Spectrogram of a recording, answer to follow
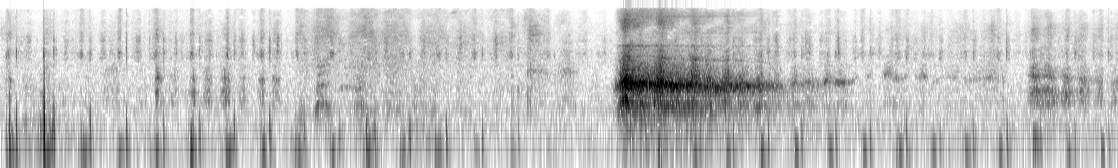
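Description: Quick, irregular soft thumps of a person shaking his body loosely while standing on a wooden floor, with one long, loud breath out a little past halfway that fades away.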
